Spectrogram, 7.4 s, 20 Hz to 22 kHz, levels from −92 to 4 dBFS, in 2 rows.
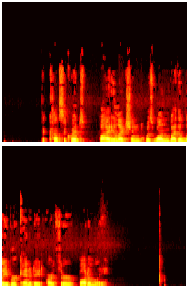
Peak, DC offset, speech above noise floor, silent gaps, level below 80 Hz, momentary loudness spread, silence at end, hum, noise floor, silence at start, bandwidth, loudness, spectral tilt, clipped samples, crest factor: -4 dBFS; under 0.1%; 64 dB; none; -72 dBFS; 18 LU; 1.6 s; none; -86 dBFS; 0.8 s; 14.5 kHz; -22 LUFS; -5 dB/octave; under 0.1%; 20 dB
